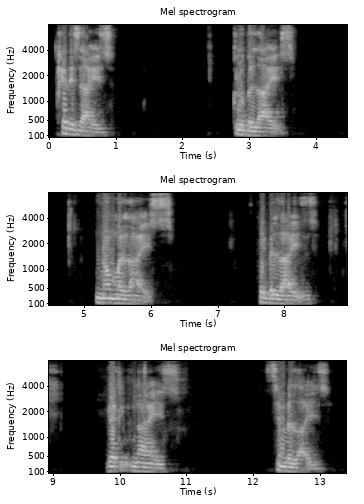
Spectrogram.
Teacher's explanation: they all have the primary stress on the first syllable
